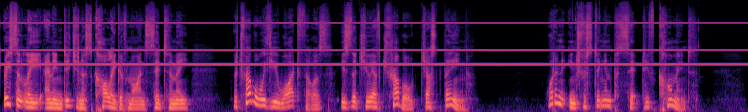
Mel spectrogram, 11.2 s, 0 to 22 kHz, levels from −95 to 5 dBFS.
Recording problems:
high-pitched whine; loud; throughout; 2.5 kHz, 9 dB below the speech

